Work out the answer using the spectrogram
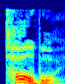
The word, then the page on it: tallboy: British English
